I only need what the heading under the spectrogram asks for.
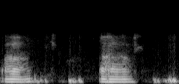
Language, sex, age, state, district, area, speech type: Maithili, male, 30-45, Bihar, Supaul, rural, conversation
